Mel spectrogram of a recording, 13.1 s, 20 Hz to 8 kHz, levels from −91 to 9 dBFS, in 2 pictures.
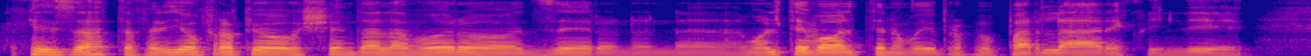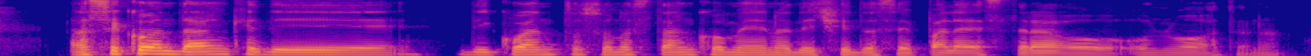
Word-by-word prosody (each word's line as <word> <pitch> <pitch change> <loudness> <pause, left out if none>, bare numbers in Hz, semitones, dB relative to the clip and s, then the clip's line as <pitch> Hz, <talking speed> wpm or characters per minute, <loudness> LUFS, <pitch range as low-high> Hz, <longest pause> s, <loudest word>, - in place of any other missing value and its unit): Esatto, 125 -1 +4
fai 110 0 -1
io 125 -1 +6
proprio 120 0 +4
uscen 115 +1 -1
dal 115 -1 +1
lavoro, 115 -1 +2
0, 110 -1 -3
non 105 -1 -13
molte 120 +2 +2
volte 120 -1 +4
non 110 -1 -6
voglio 110 0 -2
proprio 110 0 -10
parlare, 110 -1 -1
quindi 100 0 -8 0.7
a 125 - -2
seconda 155 0 +5
anche 145 0 -2
de 120 -1 -2 0.2
di 125 -1 -8
quanto 130 +1 -2
sono 125 0 -6
stanco 125 0 -6
o - - -3
meno 115 -1 -5
decido 110 0 -6
se 110 +1 -7
palestra 105 -1 -4
o 100 -1 -6 0.2
o - - -13
nuoto, 105 -2 -13
no? - - -21
115 Hz, 150 wpm, -25 LUFS, 110-125 Hz, 0.7 s, io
